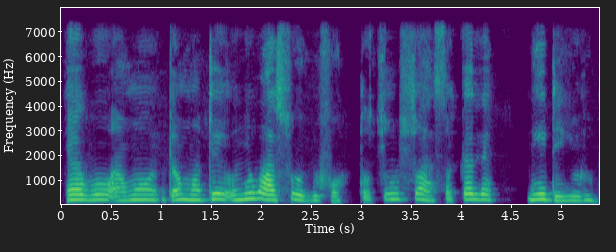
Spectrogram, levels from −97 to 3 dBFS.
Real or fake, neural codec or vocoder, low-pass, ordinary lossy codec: fake; codec, 44.1 kHz, 3.4 kbps, Pupu-Codec; 7.2 kHz; none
